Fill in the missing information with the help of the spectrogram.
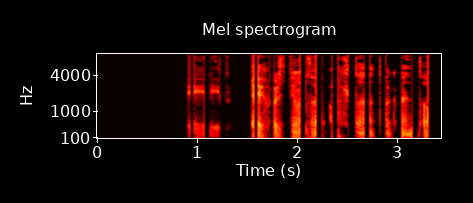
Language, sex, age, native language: Icelandic, male, 13, Icelandic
